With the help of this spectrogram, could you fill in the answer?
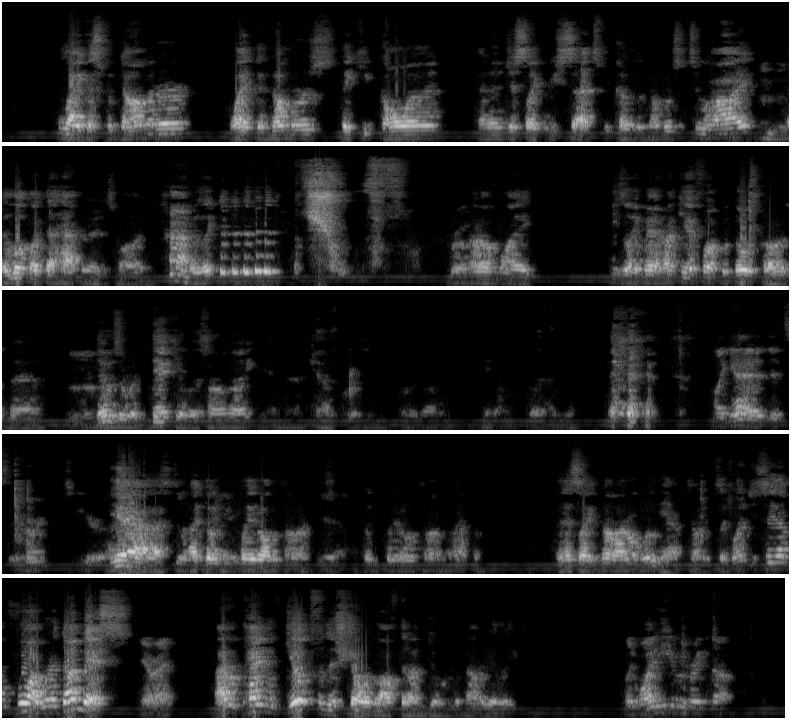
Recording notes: Oculus Rift gained sentience and decided to overtake recording duties from our standard equipment. We have some audio issues this week as well, and we apologize.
